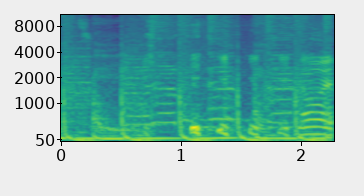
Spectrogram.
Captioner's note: laughter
